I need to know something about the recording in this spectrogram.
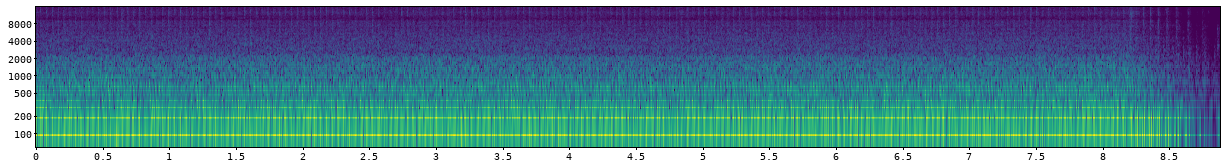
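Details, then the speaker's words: Craftsman lawn mower flathead engine after tune-up, warped carb fixed with a second gasket; single-cylinder runs strong and even at steady speed, no misses, then shut off; runs great but needs a valve job. "So, it runs great but unfortunately it needs a valve job."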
